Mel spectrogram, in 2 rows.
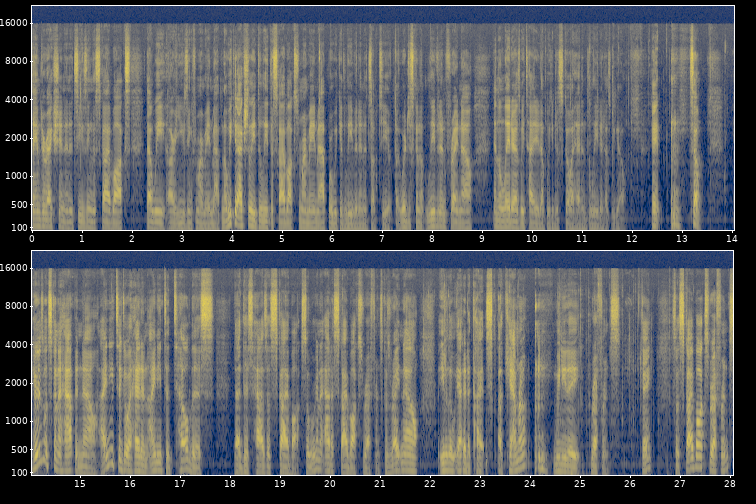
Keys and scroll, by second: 1.0-3.1 typing, 6.8 ctrl+Tab, 10.8-14.3 typing, 11.5 Escape, 15.5 w, 18.5 w, 18.9 s, 21.9-28.0 typing.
